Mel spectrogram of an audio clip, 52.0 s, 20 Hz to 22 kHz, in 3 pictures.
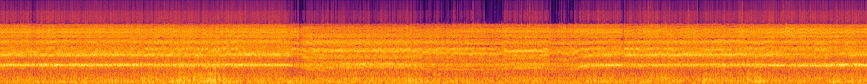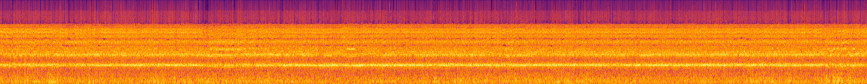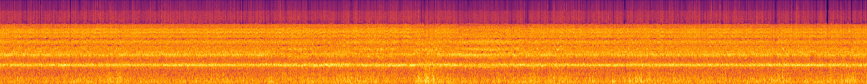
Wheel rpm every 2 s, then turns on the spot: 230, 230, 230, 180, 160, 170, 220, 220, 230, 230, 230, 230, 230, 230, 230, 230, 240, 230, 230, 230, 220, 230, 230, 240, 240, 230.
none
